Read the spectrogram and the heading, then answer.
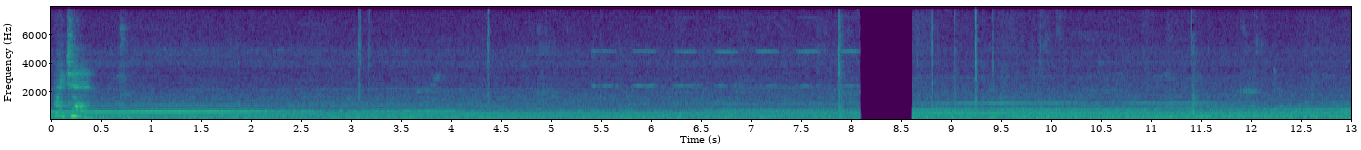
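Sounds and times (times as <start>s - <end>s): faint pulsing high tone: 0.0s - 4.8s
train interior rumble: 0.0s - 13.0s.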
